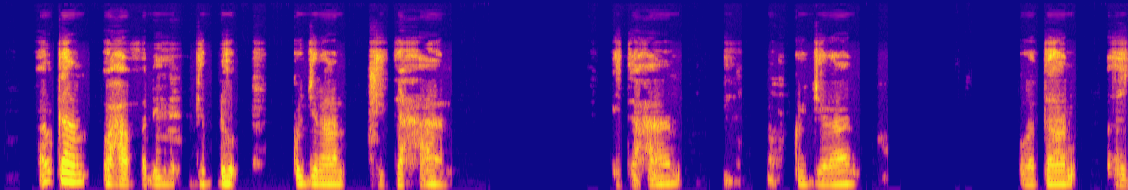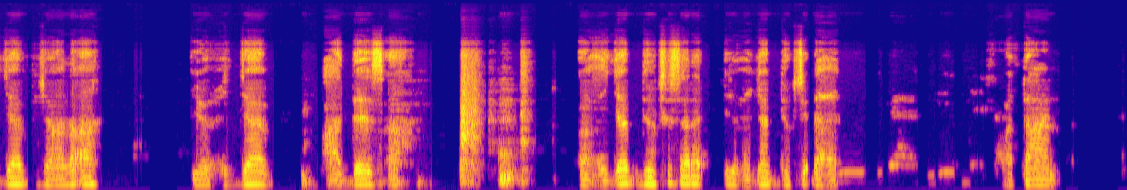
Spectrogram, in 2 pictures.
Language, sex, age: Somali, male, 25-35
